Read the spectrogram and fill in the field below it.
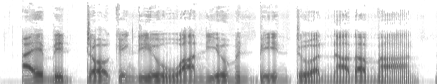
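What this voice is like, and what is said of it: Put-on Rastafarian accent. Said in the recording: “Are you doing a Rastafarian voice? ... a guy in cranberry pants is going to try and do a Rasta voice to me”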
